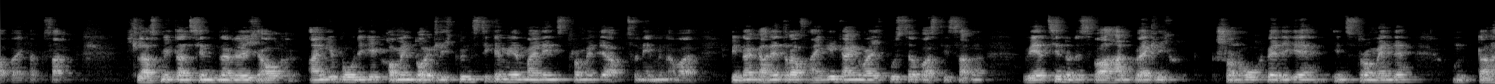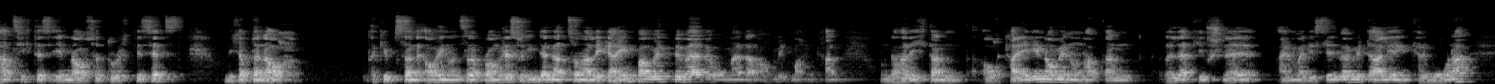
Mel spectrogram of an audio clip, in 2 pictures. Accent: Erlangen, Bavaria, Germany; Ich bin in Erlangen aufgewachsen. Das ist ja so die Nachbarstadt von hier, Bubenreuth.

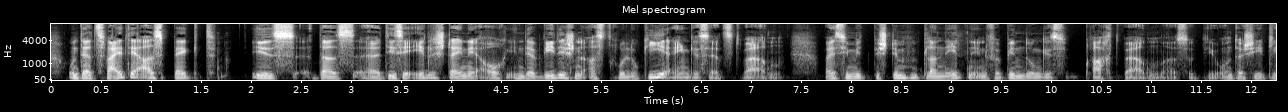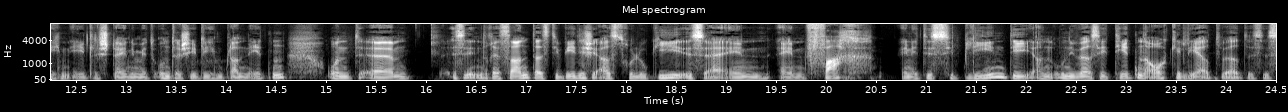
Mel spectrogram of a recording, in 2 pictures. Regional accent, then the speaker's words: Augsburg, Bavaria, Germany; Ich bin geboren in Augsburg. Mhm. Und habe halt mein Abitur da auch gemacht. Dann habe ich Medizin studiert in Ulm und in Würzburg.

